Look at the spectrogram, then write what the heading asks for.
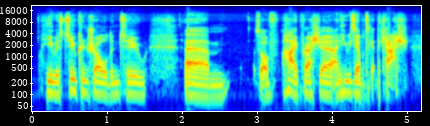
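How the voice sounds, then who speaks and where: A man's fairly low voice in an English accent, with monotone, flat intonation and a dry, close sound with no echo. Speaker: tabletop wargame tournament player. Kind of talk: casual interview. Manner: fast.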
